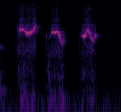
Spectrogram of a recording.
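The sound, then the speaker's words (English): A person whistles an imitation of the song of a Western tanager, a red-headed, yellow-bodied bird found in Montana: three short, hoarse, buzzy robin-like phrases separated by brief pauses, each dipping slightly in pitch, with a fourth just beginning. “Um, how about another robinish kind of thing, which is our big eye candy bird. That's a hint in Montana. And it, it does a buzzy robin.”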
